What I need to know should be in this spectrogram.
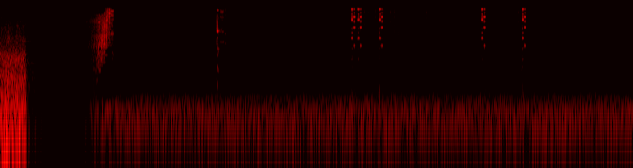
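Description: Game menu sounds click and chime.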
